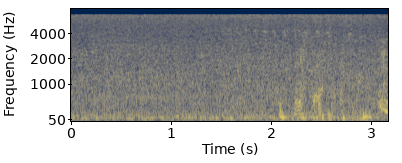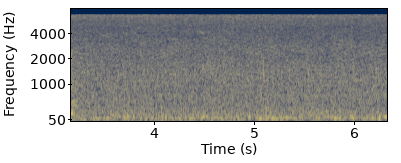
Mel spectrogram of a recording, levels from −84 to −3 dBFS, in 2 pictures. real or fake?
fake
